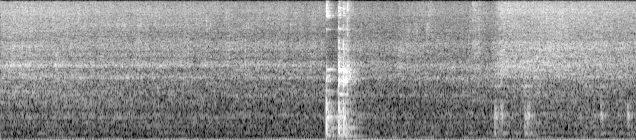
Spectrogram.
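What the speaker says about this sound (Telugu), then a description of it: "ఇది మన ఫ్రెష్ చికెన్ వేస్తున్నాము." Fresh chicken pieces hit a hot pan already holding turmeric, chili powder and coriander, setting off a steady, close sizzle with a brief clatter of stirring midway; no one speaks.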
